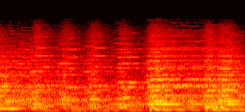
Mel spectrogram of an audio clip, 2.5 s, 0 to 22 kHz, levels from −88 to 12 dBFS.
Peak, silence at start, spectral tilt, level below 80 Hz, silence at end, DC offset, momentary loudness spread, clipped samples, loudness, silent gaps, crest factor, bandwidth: -6 dBFS; 0 s; -6 dB/octave; -48 dBFS; 0 s; under 0.1%; 8 LU; under 0.1%; -24 LUFS; none; 16 dB; 10.5 kHz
